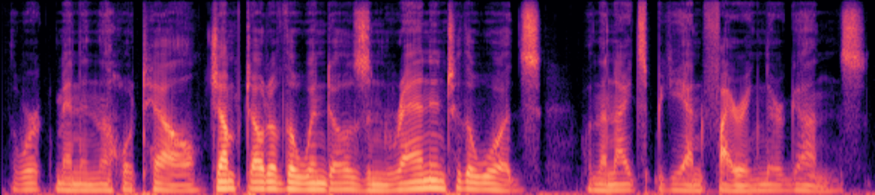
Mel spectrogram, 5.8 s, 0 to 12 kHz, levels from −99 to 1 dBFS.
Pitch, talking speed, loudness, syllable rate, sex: 100 Hz, 225 wpm, -20 LUFS, 5.4 syllables/s, male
